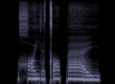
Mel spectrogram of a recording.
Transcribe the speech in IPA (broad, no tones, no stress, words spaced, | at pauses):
χɔjɪtʼɔpæj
